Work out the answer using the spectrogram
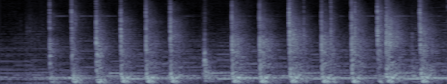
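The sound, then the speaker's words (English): Hammering as boards are nailed over a door: many sharp, evenly spaced blows in a steady rhythm, each one loud and percussive, over a constant low hum. “they set to work on boarding up another door.”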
